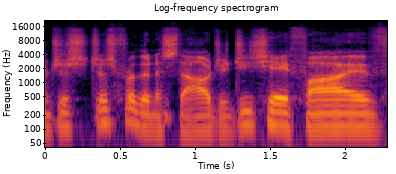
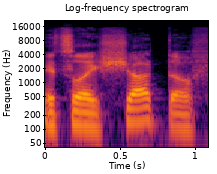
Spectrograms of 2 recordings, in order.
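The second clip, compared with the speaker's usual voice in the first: plain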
